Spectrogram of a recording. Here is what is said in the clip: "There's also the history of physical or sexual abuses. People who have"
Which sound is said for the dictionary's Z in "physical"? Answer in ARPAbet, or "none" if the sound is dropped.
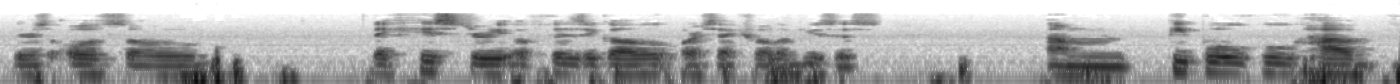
Z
